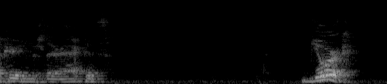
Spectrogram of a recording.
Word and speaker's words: Björk: Or Björk is, I believe, the way you pronounce it, but I hate that. And I don't feel like I should have to say people's names correctly. I feel like I should go with whatever sounds the most phonetically pleasing.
